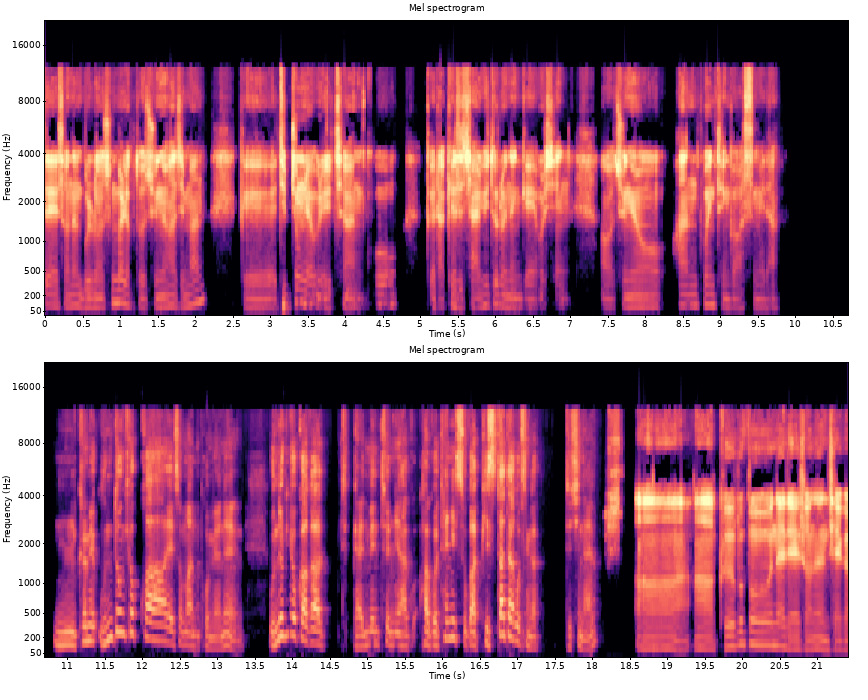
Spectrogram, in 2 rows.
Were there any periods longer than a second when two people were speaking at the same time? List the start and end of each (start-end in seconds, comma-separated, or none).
none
